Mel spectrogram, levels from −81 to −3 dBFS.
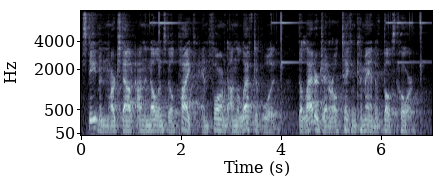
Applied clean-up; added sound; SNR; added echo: none; Bicycle bell; 18 dB; reverberation time 1.0 s.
